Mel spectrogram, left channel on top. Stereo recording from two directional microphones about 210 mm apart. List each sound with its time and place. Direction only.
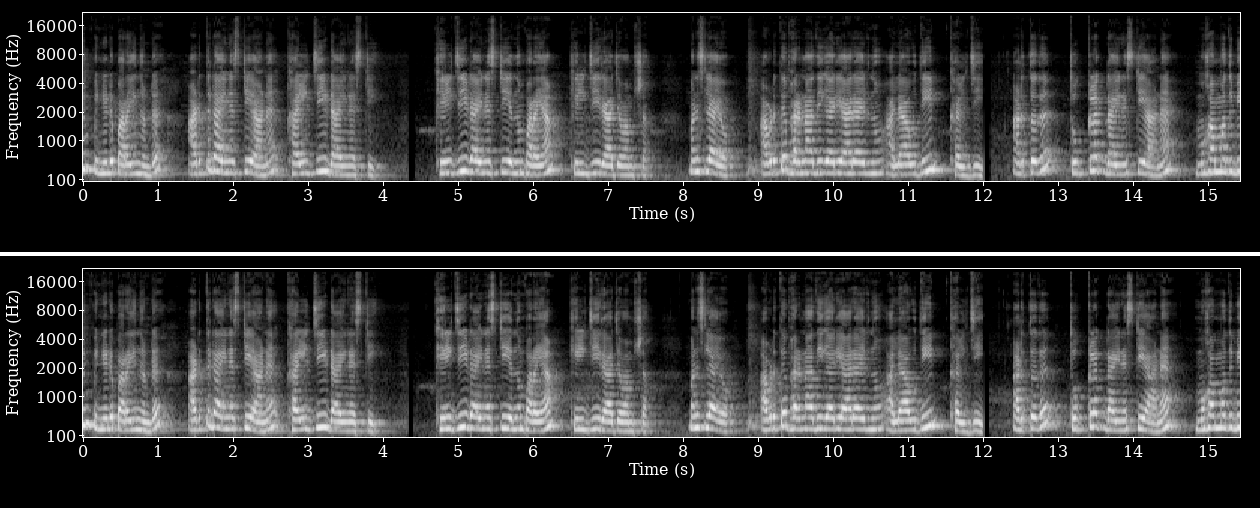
0.1 s a woman's voice: 25° right (ahead or behind)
